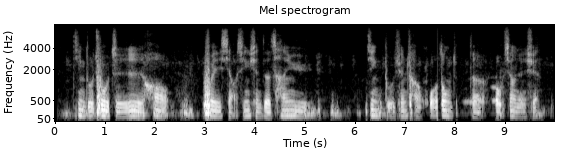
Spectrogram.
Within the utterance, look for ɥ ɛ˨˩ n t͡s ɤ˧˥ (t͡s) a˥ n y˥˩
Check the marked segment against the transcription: incorrect: t͡sʰ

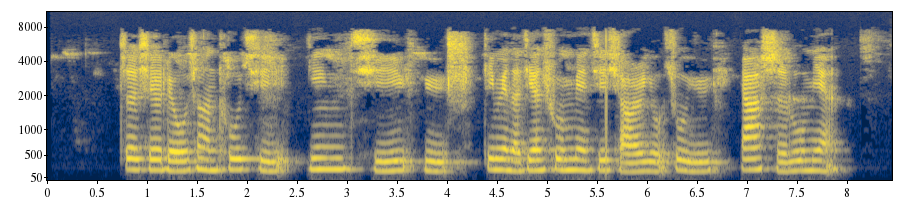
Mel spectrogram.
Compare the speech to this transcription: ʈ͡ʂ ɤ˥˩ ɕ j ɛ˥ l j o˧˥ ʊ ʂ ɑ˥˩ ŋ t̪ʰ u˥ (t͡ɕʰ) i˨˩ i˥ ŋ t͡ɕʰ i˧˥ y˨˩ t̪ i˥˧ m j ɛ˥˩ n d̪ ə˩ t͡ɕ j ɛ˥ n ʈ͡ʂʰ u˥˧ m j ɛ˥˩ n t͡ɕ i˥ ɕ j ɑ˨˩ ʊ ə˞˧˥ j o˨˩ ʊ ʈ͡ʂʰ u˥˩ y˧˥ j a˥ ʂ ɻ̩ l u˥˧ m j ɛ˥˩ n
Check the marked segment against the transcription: correct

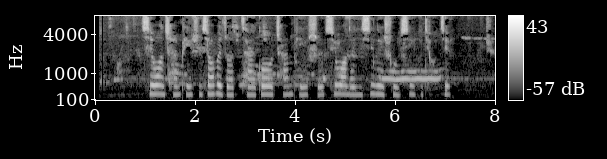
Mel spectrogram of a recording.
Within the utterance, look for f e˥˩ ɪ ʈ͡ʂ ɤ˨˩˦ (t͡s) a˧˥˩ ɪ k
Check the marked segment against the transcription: incorrect: t͡sʰ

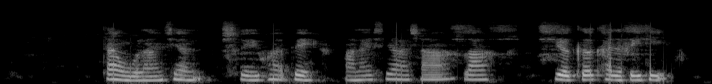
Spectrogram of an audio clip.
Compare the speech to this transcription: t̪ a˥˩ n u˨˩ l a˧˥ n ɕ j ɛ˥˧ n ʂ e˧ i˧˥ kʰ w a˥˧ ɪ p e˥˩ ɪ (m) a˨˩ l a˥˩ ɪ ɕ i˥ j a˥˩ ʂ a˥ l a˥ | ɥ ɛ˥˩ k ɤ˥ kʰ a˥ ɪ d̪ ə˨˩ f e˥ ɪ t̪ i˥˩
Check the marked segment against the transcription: correct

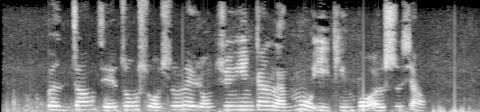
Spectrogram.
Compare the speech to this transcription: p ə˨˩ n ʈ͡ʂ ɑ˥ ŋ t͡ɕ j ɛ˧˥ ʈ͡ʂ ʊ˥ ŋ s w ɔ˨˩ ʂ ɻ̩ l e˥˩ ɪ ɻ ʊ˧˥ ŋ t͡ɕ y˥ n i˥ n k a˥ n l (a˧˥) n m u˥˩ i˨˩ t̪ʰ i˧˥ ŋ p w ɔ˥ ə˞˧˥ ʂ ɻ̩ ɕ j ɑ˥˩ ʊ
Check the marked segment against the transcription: correct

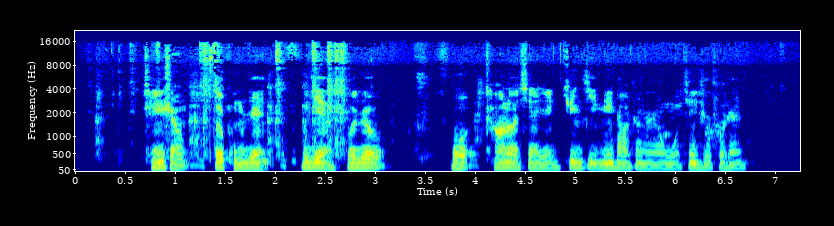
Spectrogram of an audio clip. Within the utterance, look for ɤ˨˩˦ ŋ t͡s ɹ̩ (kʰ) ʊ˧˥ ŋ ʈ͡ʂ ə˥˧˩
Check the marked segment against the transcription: correct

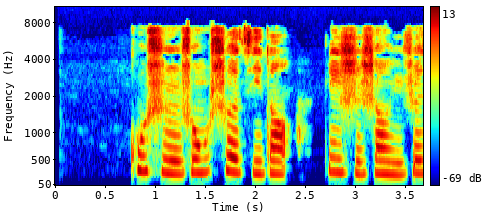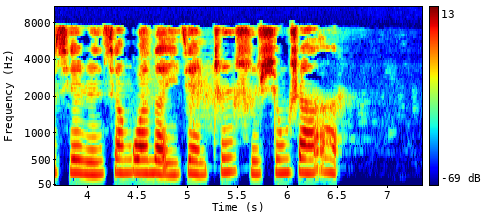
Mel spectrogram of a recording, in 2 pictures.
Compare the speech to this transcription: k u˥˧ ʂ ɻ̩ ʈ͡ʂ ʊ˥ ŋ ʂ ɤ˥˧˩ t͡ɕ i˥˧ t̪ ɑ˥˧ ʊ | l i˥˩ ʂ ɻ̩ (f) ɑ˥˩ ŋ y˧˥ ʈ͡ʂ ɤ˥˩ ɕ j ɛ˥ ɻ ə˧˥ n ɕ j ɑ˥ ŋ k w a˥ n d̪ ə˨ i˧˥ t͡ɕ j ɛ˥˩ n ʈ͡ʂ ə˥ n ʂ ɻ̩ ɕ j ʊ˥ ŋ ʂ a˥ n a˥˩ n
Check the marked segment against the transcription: incorrect: ʂ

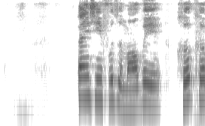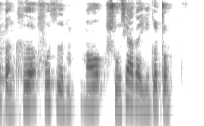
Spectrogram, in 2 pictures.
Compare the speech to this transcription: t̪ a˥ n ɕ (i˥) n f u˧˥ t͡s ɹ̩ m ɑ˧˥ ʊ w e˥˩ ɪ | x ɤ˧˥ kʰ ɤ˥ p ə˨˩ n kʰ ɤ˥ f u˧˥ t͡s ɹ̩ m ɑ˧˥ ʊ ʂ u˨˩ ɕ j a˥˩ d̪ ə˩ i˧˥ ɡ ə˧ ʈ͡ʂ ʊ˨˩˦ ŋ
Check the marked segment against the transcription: correct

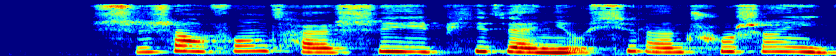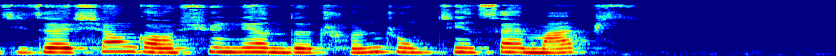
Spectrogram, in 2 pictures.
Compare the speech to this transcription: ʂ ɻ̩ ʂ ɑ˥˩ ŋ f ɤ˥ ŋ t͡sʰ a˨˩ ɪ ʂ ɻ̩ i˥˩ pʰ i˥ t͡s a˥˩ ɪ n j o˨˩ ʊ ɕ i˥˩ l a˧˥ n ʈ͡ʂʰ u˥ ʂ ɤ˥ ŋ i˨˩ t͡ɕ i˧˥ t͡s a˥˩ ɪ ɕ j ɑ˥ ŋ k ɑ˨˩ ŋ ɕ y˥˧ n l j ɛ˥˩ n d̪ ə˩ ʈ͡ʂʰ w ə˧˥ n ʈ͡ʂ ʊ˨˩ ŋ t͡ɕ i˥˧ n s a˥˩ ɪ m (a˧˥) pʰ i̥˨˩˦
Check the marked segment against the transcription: correct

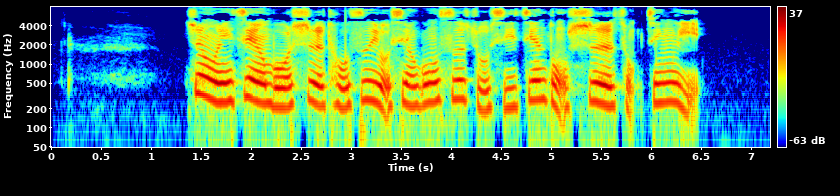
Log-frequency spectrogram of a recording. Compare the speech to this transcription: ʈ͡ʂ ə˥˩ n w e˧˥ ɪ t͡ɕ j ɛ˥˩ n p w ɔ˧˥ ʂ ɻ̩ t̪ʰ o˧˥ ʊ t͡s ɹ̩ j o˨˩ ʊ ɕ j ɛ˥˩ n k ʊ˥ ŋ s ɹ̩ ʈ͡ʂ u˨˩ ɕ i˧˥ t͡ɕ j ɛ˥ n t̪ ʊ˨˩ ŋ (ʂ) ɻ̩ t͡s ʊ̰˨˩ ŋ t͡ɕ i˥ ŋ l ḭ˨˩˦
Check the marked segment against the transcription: correct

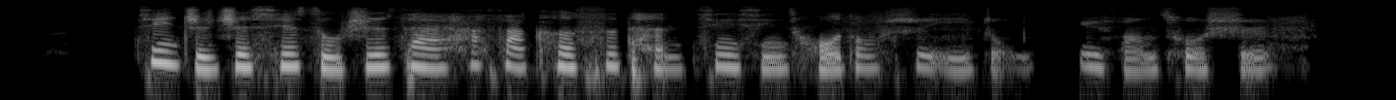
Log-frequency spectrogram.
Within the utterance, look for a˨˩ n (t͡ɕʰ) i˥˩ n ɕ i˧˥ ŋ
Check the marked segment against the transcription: incorrect: t͡ɕ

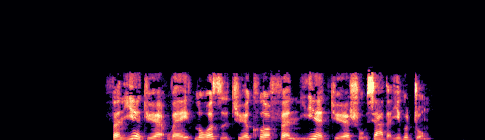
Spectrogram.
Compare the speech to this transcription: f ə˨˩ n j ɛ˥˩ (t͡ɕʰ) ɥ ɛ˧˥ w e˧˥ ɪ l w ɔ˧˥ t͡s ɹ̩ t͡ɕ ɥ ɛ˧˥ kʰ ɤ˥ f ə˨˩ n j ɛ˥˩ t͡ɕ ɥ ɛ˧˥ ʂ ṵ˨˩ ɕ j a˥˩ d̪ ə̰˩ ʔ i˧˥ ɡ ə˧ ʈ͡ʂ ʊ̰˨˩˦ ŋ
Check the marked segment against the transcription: incorrect: t͡ɕ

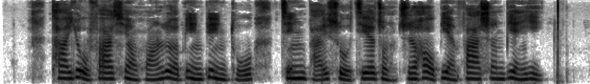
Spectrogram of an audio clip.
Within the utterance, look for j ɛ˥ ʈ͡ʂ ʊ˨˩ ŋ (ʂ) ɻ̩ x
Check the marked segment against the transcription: incorrect: ʈ͡ʂ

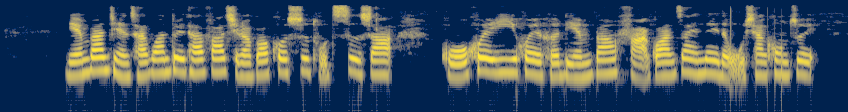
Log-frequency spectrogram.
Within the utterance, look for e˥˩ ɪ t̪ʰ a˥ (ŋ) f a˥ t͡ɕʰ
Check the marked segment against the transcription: incorrect: none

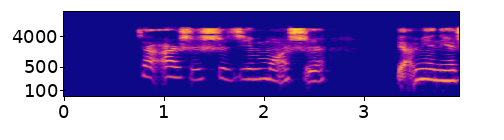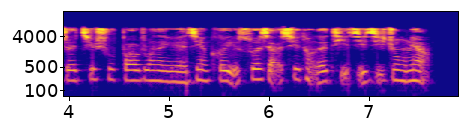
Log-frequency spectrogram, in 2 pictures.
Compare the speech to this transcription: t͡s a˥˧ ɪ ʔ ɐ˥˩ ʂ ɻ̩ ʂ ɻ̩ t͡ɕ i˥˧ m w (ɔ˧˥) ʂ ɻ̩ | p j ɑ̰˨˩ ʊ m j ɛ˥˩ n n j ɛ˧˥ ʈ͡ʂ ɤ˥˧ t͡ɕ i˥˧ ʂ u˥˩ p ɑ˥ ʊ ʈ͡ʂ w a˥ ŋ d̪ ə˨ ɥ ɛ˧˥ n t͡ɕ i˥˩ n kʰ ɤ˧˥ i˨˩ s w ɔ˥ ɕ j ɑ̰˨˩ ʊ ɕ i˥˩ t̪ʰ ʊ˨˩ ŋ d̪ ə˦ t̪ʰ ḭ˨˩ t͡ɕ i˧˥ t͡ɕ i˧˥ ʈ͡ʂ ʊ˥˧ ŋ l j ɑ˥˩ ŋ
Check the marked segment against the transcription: incorrect: ɔ˥˩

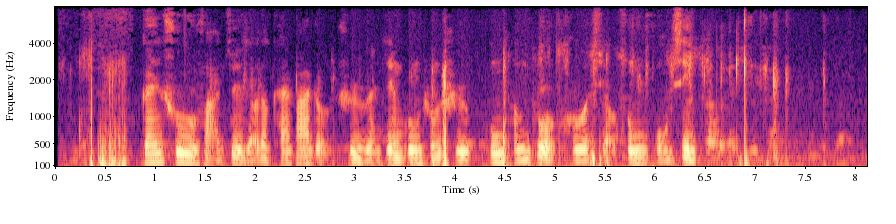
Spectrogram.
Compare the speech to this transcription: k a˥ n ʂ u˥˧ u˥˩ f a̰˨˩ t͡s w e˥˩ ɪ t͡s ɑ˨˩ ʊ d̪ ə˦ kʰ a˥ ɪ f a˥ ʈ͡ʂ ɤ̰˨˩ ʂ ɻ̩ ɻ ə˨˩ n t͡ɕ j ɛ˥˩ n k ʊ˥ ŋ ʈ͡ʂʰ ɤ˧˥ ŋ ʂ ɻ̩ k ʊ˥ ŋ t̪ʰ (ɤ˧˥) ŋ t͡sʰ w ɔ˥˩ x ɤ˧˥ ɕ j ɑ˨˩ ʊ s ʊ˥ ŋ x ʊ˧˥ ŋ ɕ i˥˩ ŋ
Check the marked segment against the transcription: correct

